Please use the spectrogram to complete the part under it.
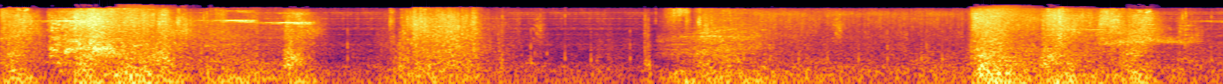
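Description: Heavy weapon blows whoosh and crash in bursts.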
